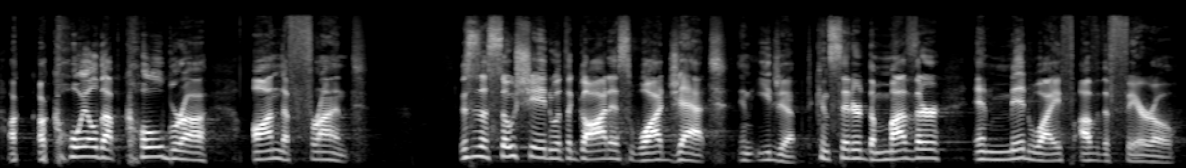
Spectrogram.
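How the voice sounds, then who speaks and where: A man's voice: fairly high pitch, sharp tone, in a large hall. A man preaching a sermon, emphatic and driving home repeated refrains. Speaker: pastor.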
